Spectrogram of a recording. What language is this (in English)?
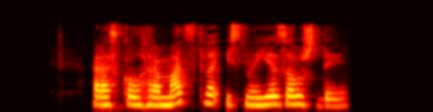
Belarusian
